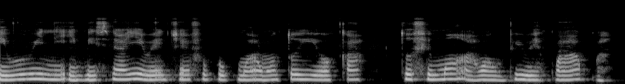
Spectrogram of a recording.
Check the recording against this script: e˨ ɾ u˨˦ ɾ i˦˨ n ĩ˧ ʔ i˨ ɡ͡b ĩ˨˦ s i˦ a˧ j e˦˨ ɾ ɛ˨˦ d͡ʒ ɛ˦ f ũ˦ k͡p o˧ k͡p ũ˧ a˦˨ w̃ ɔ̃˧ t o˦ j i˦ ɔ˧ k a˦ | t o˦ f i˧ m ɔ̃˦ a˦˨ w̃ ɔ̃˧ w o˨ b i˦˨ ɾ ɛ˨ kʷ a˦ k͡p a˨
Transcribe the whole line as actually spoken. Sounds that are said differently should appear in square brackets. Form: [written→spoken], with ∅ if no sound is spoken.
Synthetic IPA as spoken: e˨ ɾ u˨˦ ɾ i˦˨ n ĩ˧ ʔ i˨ ɡ͡b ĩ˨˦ s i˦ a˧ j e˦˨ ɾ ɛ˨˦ d͡ʒ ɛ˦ f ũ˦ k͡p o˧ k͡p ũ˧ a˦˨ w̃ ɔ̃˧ t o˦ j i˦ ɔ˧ k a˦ | t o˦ f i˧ m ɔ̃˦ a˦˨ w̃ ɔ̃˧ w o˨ b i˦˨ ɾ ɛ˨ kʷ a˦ k͡p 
